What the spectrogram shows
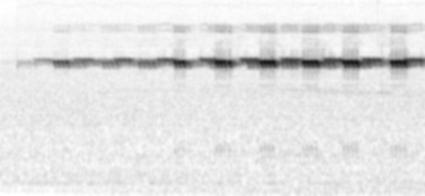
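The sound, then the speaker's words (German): Cricket chirps played from a soundboard: a clear, steady high-pitched pulsing trill, repeating in regular bursts about twice per second, alone with no talking. “Ähm, jetzt, wo ist das Türkengrillen jetzt gerade in dem Moment? Moment, Moment, wo habe ich mein Soundboard?”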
